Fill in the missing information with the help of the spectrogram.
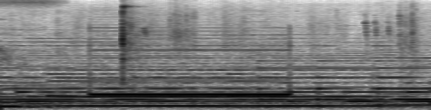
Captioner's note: phone ringing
